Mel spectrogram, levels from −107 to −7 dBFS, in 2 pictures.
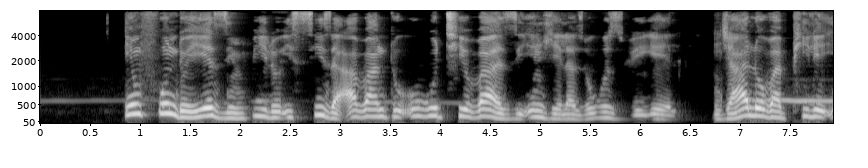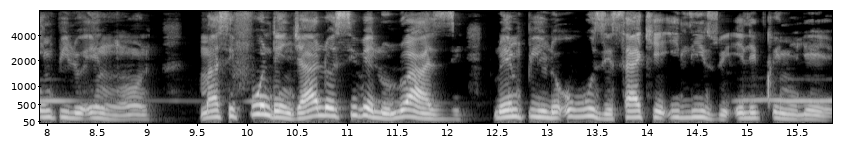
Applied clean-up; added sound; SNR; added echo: classical method log-MMSE.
